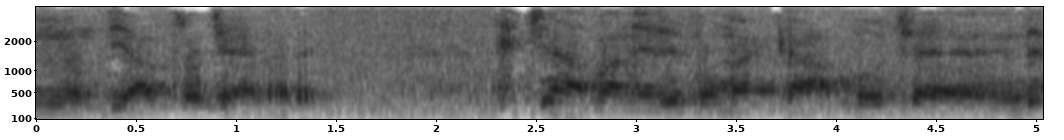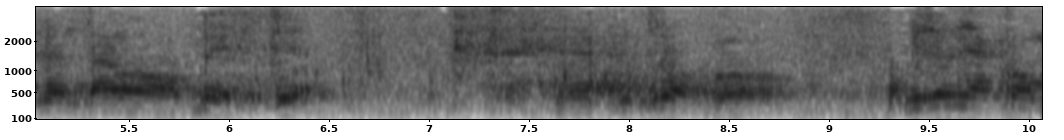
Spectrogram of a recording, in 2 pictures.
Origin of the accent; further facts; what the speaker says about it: Rome, Lazio, Italy; Capo, io sono romano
